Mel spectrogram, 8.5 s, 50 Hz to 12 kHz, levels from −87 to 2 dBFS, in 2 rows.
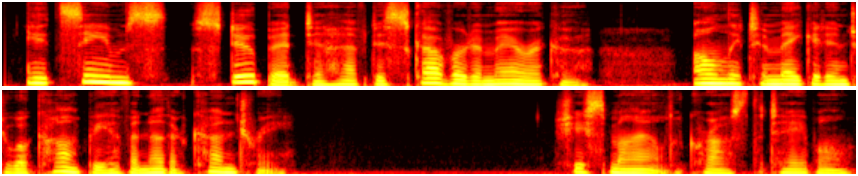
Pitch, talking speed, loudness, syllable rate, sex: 140 Hz, 155 wpm, -17 LUFS, 5.9 syllables/s, female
